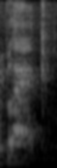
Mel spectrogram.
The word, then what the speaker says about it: Blvxq: And on there you can actually get to my art page also, which is Black, and it's spelled BLVXQ.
